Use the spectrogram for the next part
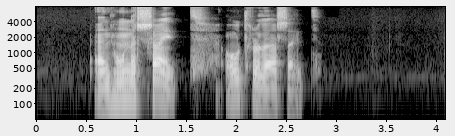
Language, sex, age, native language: Icelandic, male, 20-29, Icelandic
